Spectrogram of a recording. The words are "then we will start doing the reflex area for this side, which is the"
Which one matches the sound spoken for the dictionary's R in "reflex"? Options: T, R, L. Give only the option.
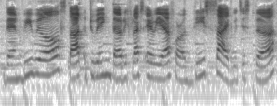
R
